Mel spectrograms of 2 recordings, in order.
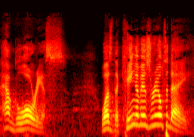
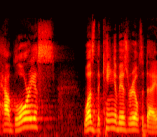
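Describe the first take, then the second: First: It is read mockingly, in Michal's manner. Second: It is read plainly, as neutral scripture.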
